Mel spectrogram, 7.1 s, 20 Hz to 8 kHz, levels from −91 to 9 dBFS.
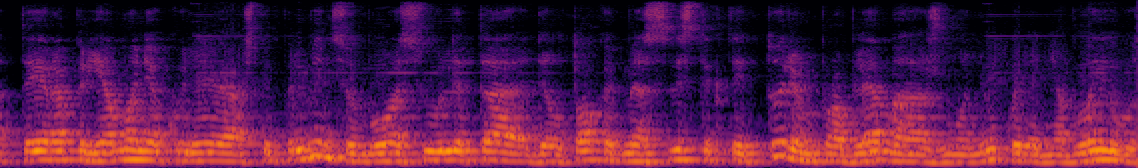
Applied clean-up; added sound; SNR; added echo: neural separator model SepFormer DNS4.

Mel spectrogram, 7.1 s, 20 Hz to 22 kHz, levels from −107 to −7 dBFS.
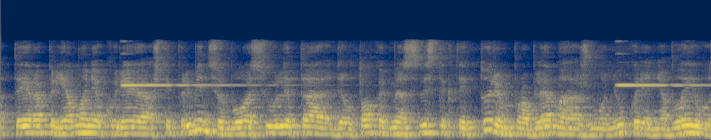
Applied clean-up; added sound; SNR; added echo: none; Wind chime; 15 dB; reverberation time 0.5 s.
